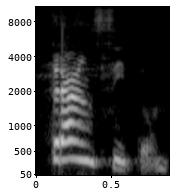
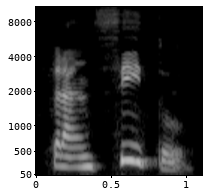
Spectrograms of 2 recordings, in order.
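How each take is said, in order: First: The stress is on the first syllable. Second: The stress is on the second syllable. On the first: It is the noun for traffic. "una palabra esdrújula" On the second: It is the present tense, I pass. "una palabra grave"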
